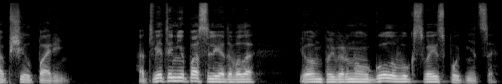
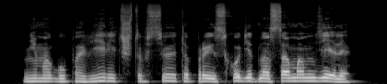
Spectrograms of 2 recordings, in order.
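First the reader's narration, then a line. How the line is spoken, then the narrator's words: Barely audible. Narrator (Russian): еле слышно выговорила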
